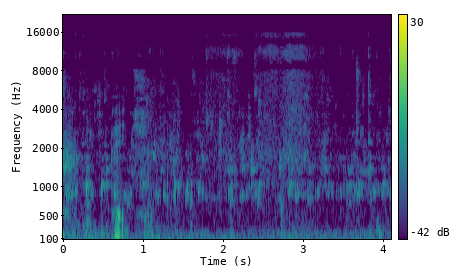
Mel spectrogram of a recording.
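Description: Soft rustle of a paper coloring-book page being turned by hand.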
